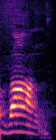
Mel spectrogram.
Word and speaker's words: wrong: some his are wrong let's go wrong WR OMG that W is silent how do you know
